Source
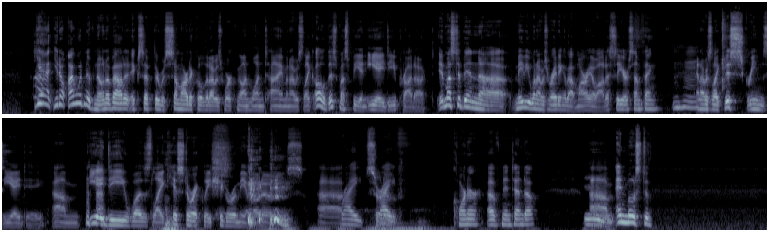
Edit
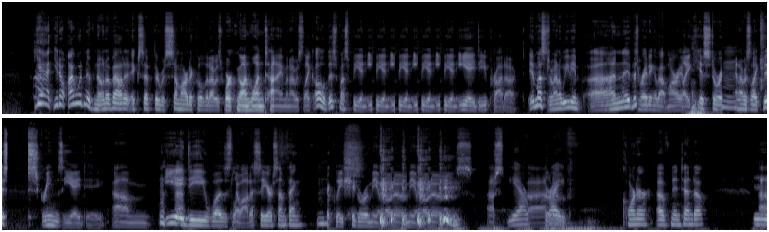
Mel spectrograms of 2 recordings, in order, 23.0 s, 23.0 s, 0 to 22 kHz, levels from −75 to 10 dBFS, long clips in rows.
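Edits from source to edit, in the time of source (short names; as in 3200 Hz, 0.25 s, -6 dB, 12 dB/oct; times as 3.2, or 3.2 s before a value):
3.36–4.08 gain +11 dB
5.21–5.55 loop, 5 plays
6.82–8.17 reverse
8.85–10.22 swap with 13.79–14.38
10.97 insert room tone 0.32 s
12.33–12.93 stretch 1.5×
15–15.56 loop, 2 plays
16.31–17.09 reverse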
